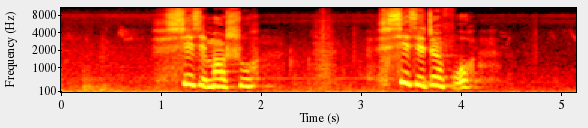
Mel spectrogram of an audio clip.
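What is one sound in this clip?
A woman speaks with gratitude through tears.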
